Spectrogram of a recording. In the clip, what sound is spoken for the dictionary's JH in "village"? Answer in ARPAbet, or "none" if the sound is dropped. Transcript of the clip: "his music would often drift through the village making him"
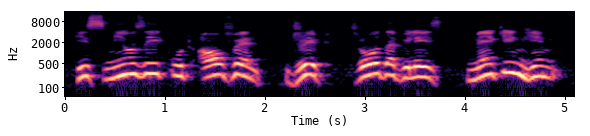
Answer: Z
